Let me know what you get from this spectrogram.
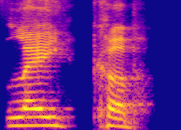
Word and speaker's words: Lacob: Lacob, pronounced Lay-cub. – Okay. All right. – So, yeah, Lacob.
